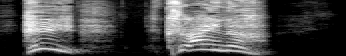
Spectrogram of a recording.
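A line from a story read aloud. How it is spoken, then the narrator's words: Calling out. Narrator (German): rief zu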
